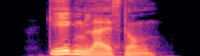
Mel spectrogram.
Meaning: return, return service, quid pro quo
- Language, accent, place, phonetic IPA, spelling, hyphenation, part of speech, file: German, Germany, Berlin, [ˈɡeːɡn̩ˌlaɪ̯stʊŋ], Gegenleistung, Ge‧gen‧leis‧tung, noun, De-Gegenleistung.ogg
